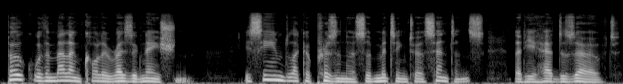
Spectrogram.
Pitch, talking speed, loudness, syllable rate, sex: 145 Hz, 175 wpm, -19 LUFS, 6.6 syllables/s, male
